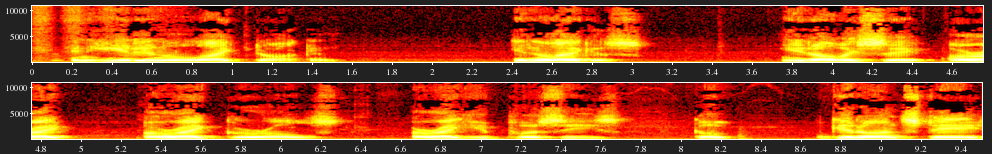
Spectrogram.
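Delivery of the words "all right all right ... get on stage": put-on New York tough-guy voice, Brooklyn, pitched up. Quoting a bodyguard who mocked the band: imitating new york tough guy. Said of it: "with the New York act".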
